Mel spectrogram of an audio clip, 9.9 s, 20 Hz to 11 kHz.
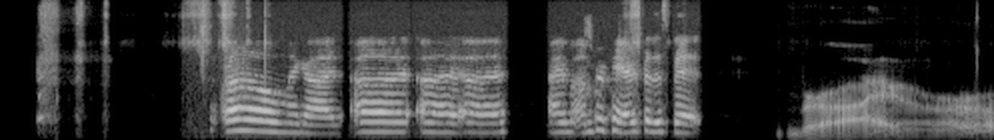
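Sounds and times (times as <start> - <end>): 
speech: 2.2 - 7.1
voice imitating stomach growl: 7.8 - 9.9.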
